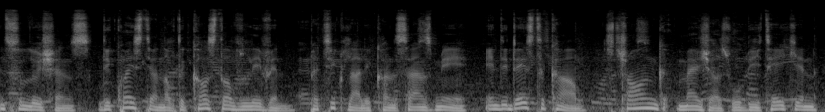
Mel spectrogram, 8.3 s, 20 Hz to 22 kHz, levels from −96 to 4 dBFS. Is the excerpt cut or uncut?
cut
